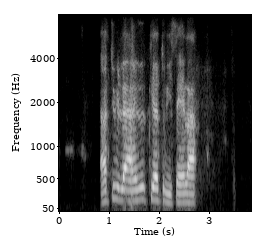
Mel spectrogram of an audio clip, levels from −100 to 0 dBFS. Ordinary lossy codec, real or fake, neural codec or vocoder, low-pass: Opus, 16 kbps; fake; codec, 16 kHz, 16 kbps, FreqCodec, smaller model; 7.2 kHz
